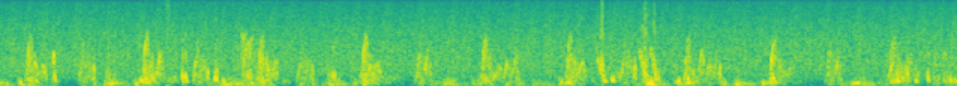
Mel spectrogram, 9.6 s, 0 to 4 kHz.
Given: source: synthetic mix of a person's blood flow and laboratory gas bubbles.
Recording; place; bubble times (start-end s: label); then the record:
Doppler ultrasound of blood flow; precordium
0.49-0.60 s: bubbles
1.05-1.16 s: bubbles
1.37-1.48 s: bubbles
1.65-1.72 s: bubbles
1.79-1.91 s: bubbles
1.96-2.00 s: bubbles
2.11-2.28 s: bubbles
2.39-2.71 s: bubbles
3.25-3.43 s: bubbles
5.94-6.24 s: bubbles
6.38-6.64 s: bubbles
8.88-9.22 s: bubbles
9.25-9.58 s: bubbles
From the record:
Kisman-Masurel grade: 233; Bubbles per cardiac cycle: several, 3 to 8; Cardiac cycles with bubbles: 50 to 99%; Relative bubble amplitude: loud (0.450 to 0.775); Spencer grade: 3 (all of the cardiac periods contain showers or single bubble signals, but not dominating or overriding the cardiac motion signals); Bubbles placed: anywhere in the cardiac cycle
